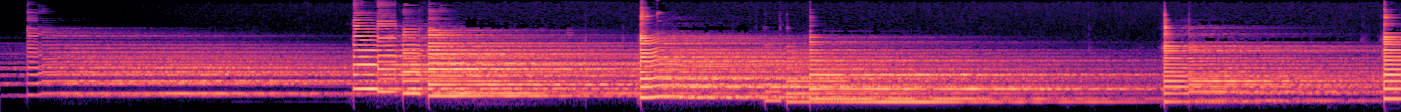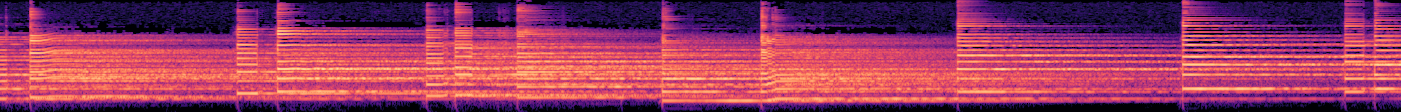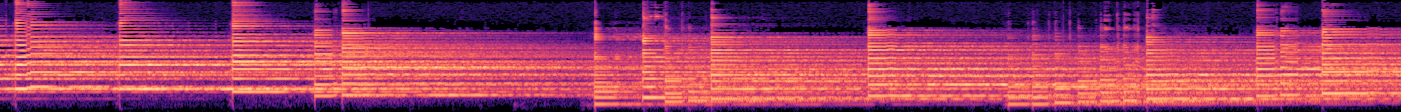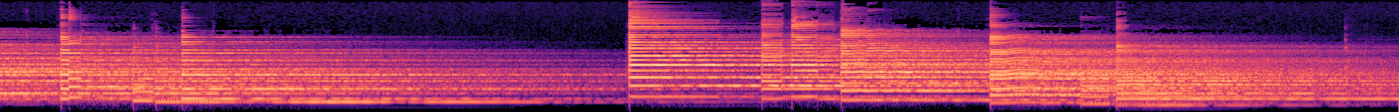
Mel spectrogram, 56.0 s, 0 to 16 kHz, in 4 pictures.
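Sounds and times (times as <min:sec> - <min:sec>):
electric guitar with reverb: 0:00.0 - 0:56.0.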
